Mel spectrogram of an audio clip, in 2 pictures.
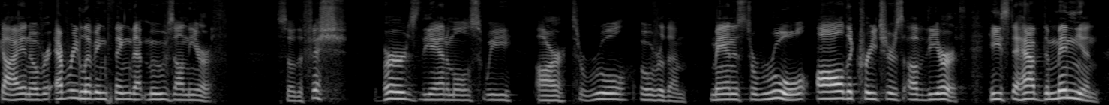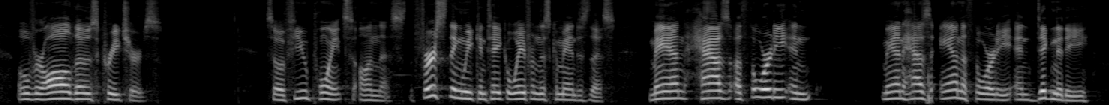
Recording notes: Preached on February 11, 2024 at Trinity Presbyterian Church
